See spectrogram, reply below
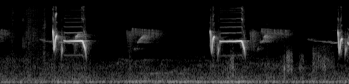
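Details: Two loud, sharp buzzy calls of a bar-winged prinia lure bird, each a high explosive note sliding into a rasping trill, separated by softer faint chirps.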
